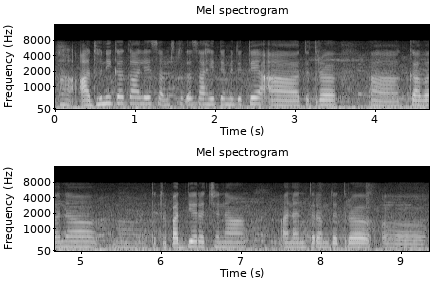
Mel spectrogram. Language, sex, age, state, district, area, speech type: Sanskrit, female, 30-45, Karnataka, Dharwad, urban, spontaneous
